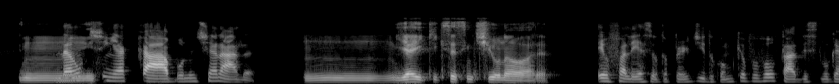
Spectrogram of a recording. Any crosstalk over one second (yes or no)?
no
